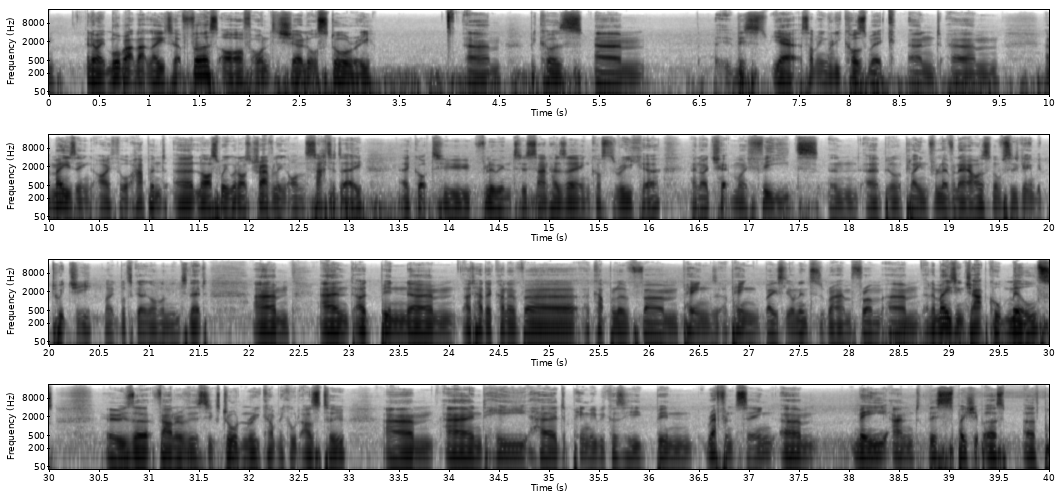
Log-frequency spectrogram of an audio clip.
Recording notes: Live from a beach in Nicaragua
